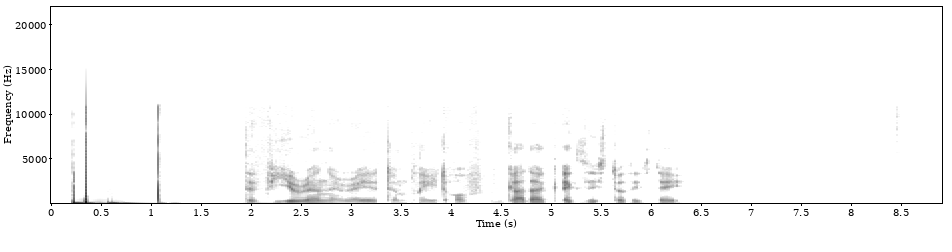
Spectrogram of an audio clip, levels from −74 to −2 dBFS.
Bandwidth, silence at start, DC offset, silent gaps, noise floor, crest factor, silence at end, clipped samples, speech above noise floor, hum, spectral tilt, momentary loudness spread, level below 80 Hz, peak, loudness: 11.5 kHz; 0.2 s; under 0.1%; none; -79 dBFS; 32 dB; 2.7 s; under 0.1%; 36 dB; none; -5.5 dB/octave; 24 LU; -44 dBFS; 0 dBFS; -31 LUFS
